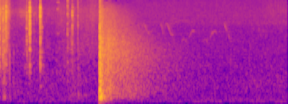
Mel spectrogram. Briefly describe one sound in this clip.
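A rifle fires a single sharp shot with a fading echo.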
